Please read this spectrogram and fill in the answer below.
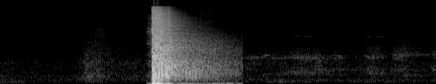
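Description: A single loud bang about a second and a half in, dying away over about a second before cutting off abruptly.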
